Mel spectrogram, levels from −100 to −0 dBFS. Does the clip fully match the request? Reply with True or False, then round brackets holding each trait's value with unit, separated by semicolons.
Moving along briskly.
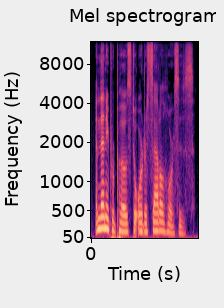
True (225 wpm)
